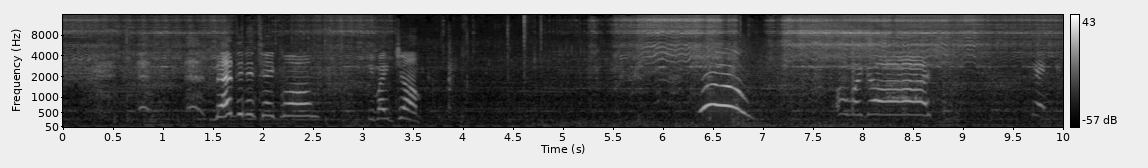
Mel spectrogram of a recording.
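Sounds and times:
fishing reel clicking and whirring: 0.0 - 10.0.

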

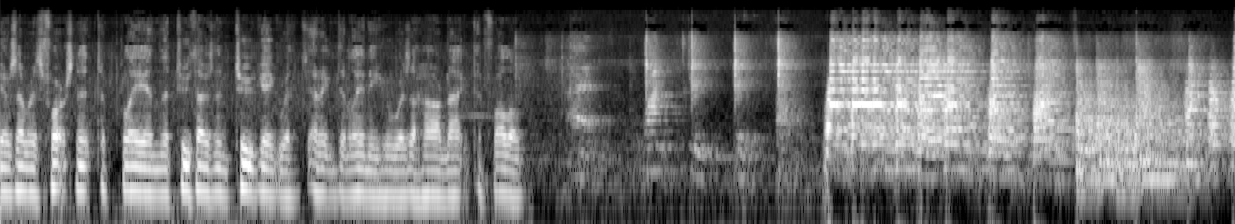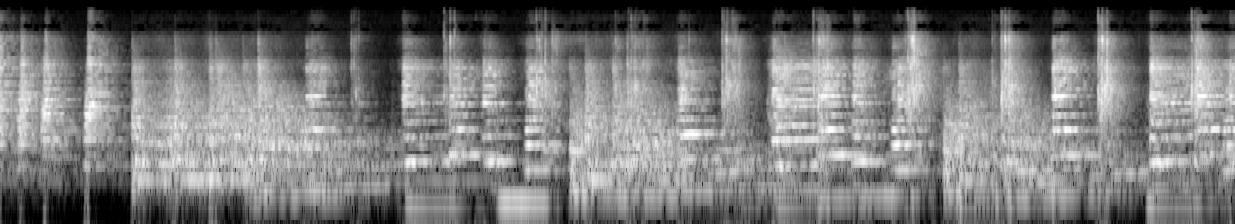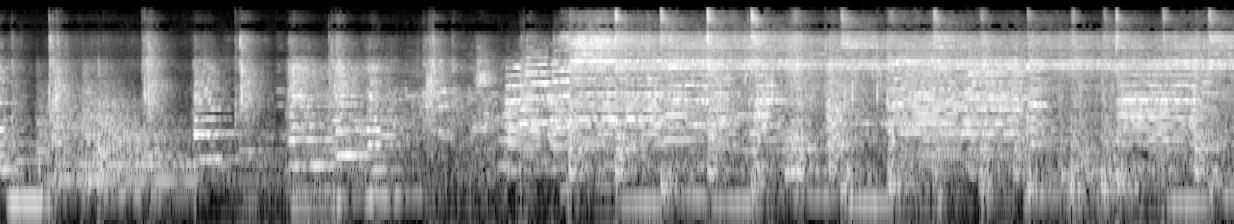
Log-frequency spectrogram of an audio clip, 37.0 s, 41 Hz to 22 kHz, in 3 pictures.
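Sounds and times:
deep timpani strokes: 8.2 - 28.8, 29.7 - 37.0
jazz big band playing: 8.2 - 37.0.

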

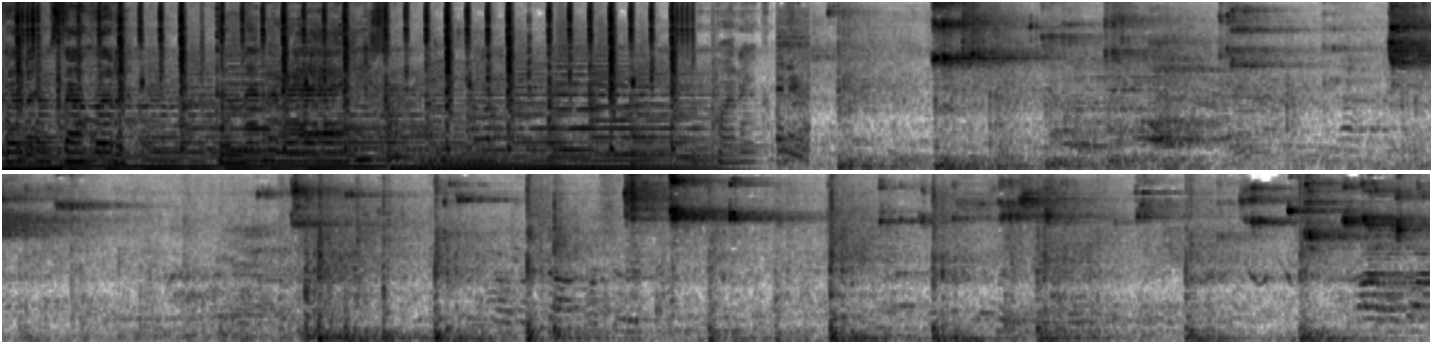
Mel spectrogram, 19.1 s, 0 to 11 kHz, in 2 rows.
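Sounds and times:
music with heavy bass beat: 0.0 - 5.1
players' voices: 0.0 - 5.5
sneakers squeaking: 5.4 - 19.0.

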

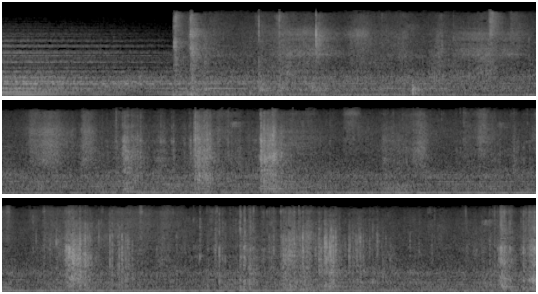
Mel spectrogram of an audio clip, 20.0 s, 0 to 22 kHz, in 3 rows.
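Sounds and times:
low steady hum: 0.0 - 20.0
cloth rustling: 2.2 - 20.0.

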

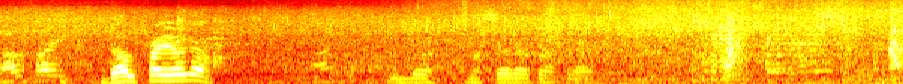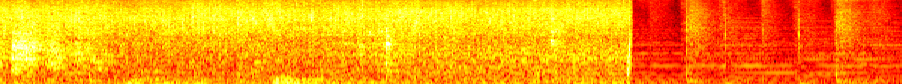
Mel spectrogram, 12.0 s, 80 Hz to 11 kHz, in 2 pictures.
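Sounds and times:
paste sizzling in oil: 0.0 - 10.2.

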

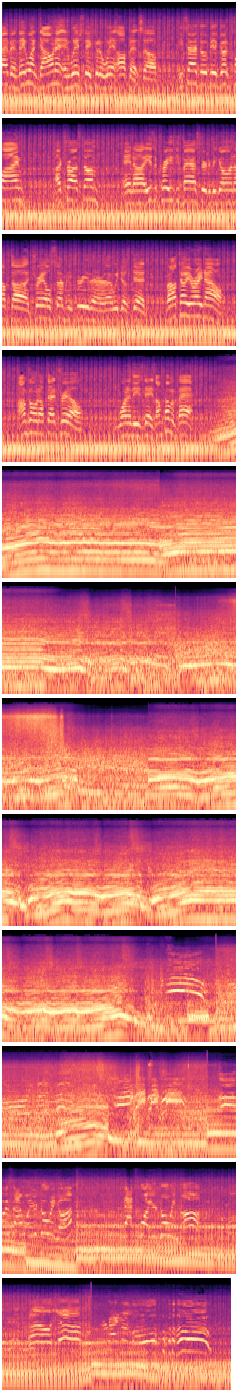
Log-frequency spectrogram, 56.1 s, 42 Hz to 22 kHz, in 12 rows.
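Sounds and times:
engine revving: 0.0 - 56.0.

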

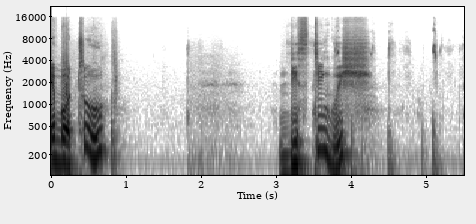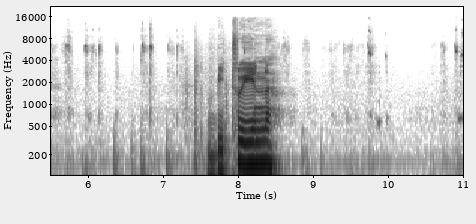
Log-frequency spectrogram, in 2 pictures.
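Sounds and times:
marker squeaking on whiteboard: 3.3 - 11.0.

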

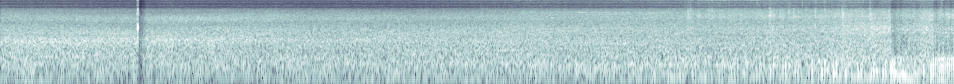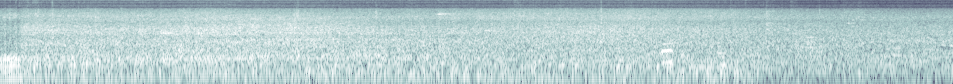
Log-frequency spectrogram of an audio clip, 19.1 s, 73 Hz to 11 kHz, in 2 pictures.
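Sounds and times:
traffic: 0.0 - 19.0
wind noise: 3.8 - 19.0
motorcycle passing close: 8.2 - 12.6.

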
